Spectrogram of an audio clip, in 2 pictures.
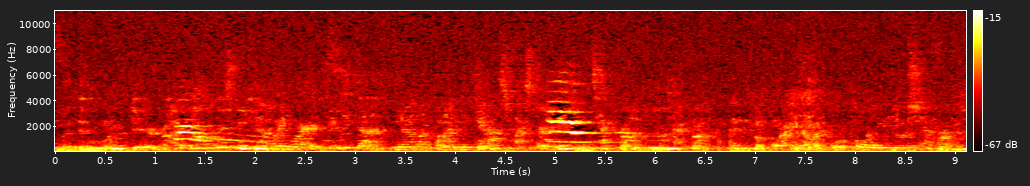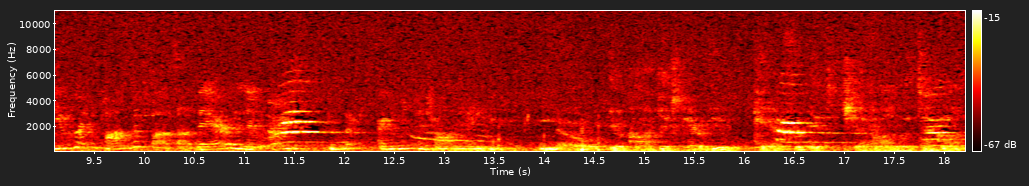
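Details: Several cats meowing, said to want to gather the pack: overlapping, wavering meows rise and fall throughout, with a few louder, sharper cries near five and eleven seconds, over a steady low hum and murmuring voices.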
